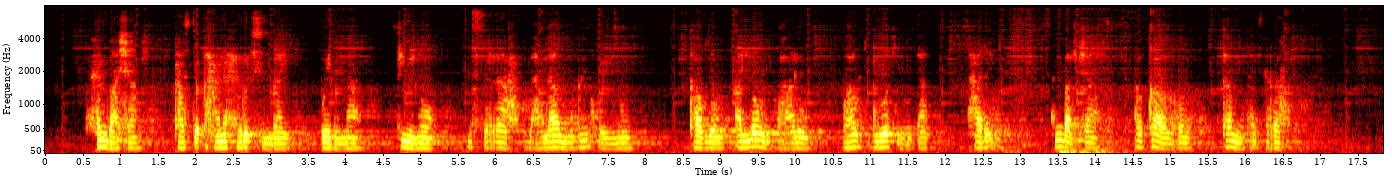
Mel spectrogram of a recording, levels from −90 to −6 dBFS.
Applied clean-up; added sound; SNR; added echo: neural separator model SepFormer DNS4.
